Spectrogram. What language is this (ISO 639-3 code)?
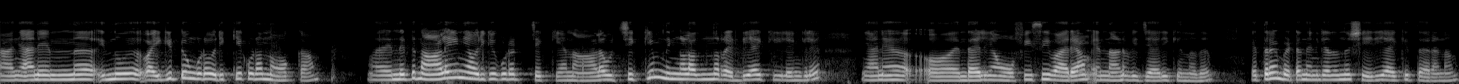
mal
